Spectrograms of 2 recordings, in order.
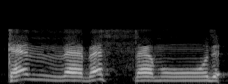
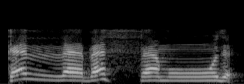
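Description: No difference in how they are said.

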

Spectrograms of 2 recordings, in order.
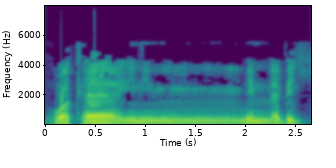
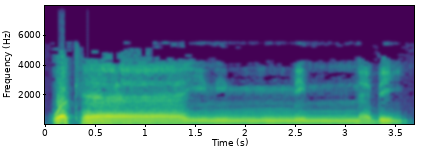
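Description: First: The vowel before the hamza is held briefly. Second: The vowel before the hamza is held long. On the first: "القصر حركتين" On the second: "وقرأ أيضا بالمد"

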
